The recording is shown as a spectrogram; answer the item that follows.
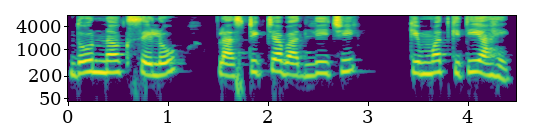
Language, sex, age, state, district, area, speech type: Marathi, female, 30-45, Maharashtra, Amravati, urban, read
